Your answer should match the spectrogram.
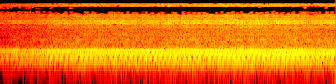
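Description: car engine idling

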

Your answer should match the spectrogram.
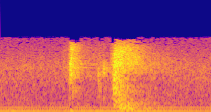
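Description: front door being closed

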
